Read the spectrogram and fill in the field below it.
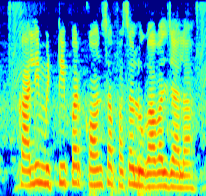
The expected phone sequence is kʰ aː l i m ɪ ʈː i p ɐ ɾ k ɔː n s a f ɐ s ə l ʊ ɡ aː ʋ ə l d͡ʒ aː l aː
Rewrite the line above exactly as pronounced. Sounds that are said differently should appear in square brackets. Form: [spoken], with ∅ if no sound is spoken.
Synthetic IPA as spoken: [k] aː l i m ɪ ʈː i p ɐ ɾ k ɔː n s a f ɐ s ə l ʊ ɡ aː ʋ ə l d͡ʒ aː l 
